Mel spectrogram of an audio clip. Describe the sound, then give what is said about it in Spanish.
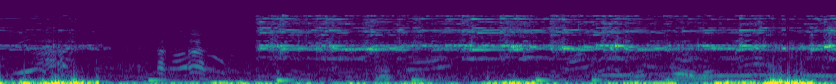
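A cascahuilla bell rings with a bright, sustained shimmering tone beneath ongoing talking, starting a little after the opening and continuing to the end. “La cascahuilla está sonando.”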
